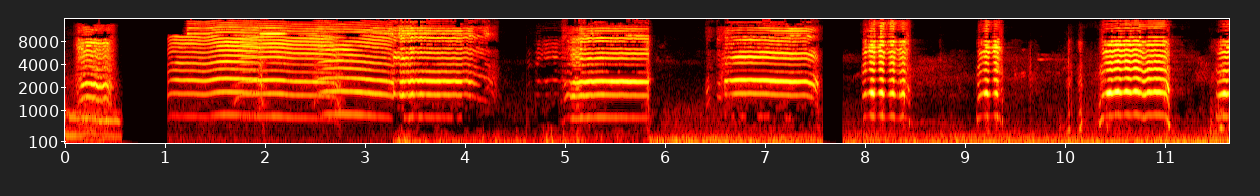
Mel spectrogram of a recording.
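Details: Goat kid calling repeatedly: a long drawn-out high bleat lasting over two seconds, then shorter quavering bleats every second or two, with faint low rumbling noise between calls.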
